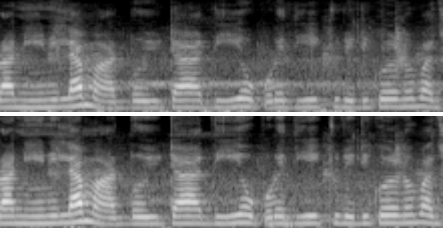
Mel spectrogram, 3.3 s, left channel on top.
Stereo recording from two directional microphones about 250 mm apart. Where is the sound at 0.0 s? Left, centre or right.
Centre.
